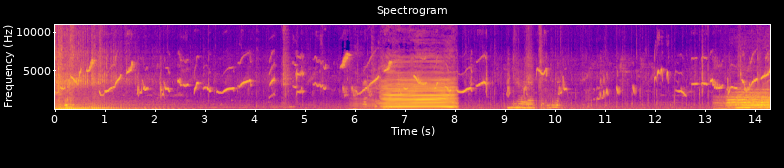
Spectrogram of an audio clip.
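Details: Tame cattle herd roaming a road looking for food: a loud, harmonic moo of about two seconds, then a shorter lower moo and another rising at the end, over constant chirping birds and brief human voices.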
